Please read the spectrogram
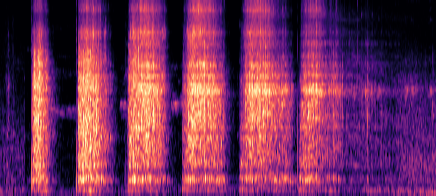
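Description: Small electric mixer grinder run in about six short pulses of roughly a second each, grinding peanuts with garlic, ginger and green chillies into a coarse masala paste.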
